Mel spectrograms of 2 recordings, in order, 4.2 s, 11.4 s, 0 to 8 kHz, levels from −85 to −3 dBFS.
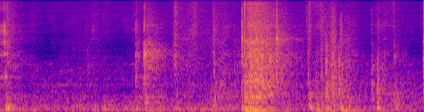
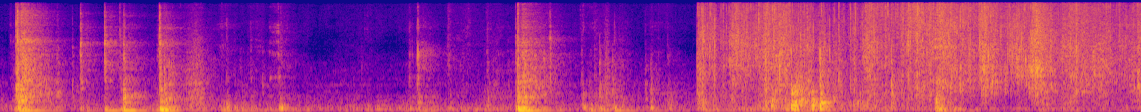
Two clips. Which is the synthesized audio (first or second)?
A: first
